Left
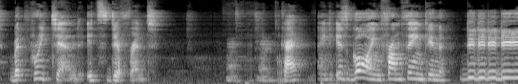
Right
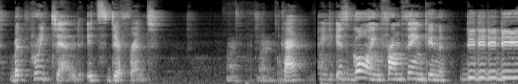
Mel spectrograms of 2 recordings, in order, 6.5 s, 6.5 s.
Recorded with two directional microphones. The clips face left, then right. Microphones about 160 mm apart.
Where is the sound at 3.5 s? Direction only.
25° right (ahead or behind).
